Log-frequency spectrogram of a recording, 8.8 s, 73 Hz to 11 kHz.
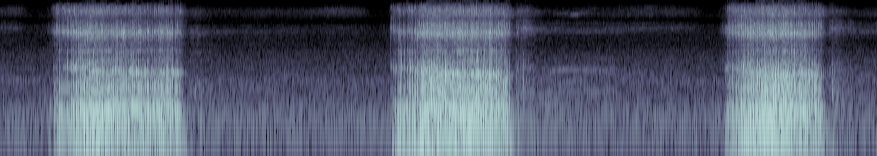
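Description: Loud, harsh snores about every three seconds, roughly 19 a minute, with quiet breathing between them.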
